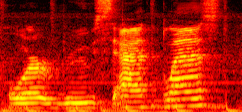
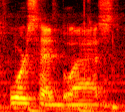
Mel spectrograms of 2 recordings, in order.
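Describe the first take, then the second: First: The first word sounds like 'horusath'. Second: The first word sounds like 'horsehead'. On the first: This is the official name. "it's actually pronounced Horusath Blast" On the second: This is how players commonly say it. "now vernacularly pronounced as Horsehead Blast"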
